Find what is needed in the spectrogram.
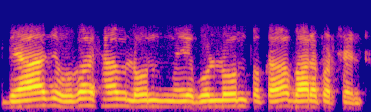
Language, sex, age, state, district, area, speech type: Hindi, male, 45-60, Rajasthan, Karauli, rural, conversation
